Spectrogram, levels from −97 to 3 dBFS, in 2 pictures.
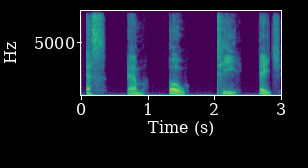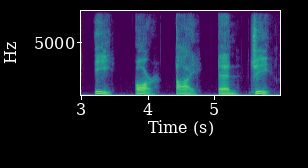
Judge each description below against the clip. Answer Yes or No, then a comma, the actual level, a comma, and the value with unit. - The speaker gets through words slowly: Yes, slow, 100 wpm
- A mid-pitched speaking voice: No, low, 120 Hz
